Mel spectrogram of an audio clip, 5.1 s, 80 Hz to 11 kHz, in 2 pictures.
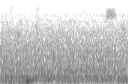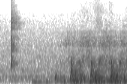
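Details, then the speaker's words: Fetal heartbeat on Doppler ultrasound at 13 weeks of pregnancy, about 163 beats per minute; after a quiet start, fast rhythmic whooshing beats. "жүрек соғу жиілігі... минутына 163 соққы ."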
